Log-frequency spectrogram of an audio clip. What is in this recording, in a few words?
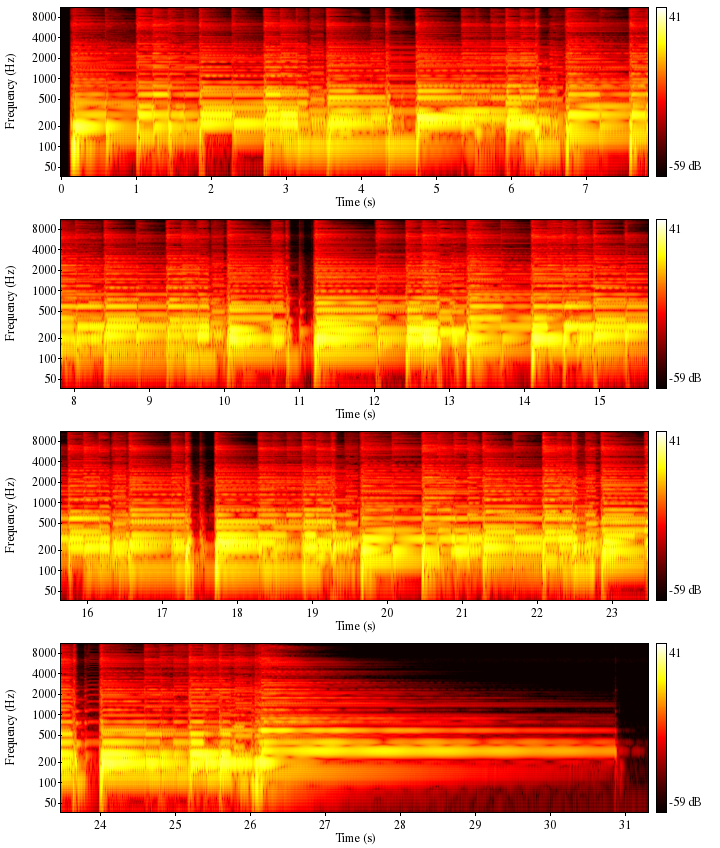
strum aer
